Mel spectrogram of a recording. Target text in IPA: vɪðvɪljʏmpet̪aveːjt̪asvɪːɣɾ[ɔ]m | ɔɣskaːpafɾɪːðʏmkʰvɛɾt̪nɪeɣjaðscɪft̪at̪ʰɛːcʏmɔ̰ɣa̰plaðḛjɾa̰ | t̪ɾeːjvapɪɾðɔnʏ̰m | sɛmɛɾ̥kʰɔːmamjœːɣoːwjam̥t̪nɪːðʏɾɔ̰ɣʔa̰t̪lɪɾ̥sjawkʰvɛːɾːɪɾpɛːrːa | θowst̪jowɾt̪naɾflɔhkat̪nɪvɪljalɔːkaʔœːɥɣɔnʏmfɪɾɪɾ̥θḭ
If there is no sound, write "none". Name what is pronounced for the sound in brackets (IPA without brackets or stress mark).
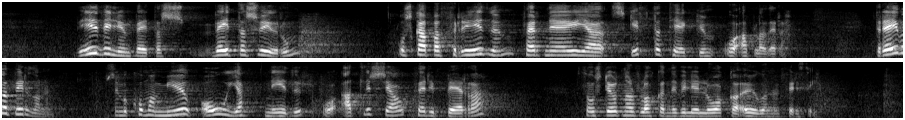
u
